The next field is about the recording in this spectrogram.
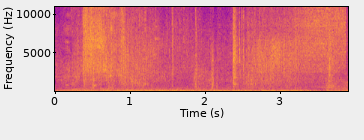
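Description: A deep, continuous rumble fills the low end throughout, loud and steady, with scattered crackling bursts and brief sharp transients layered over it, like the ground shaking in a game cutscene.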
